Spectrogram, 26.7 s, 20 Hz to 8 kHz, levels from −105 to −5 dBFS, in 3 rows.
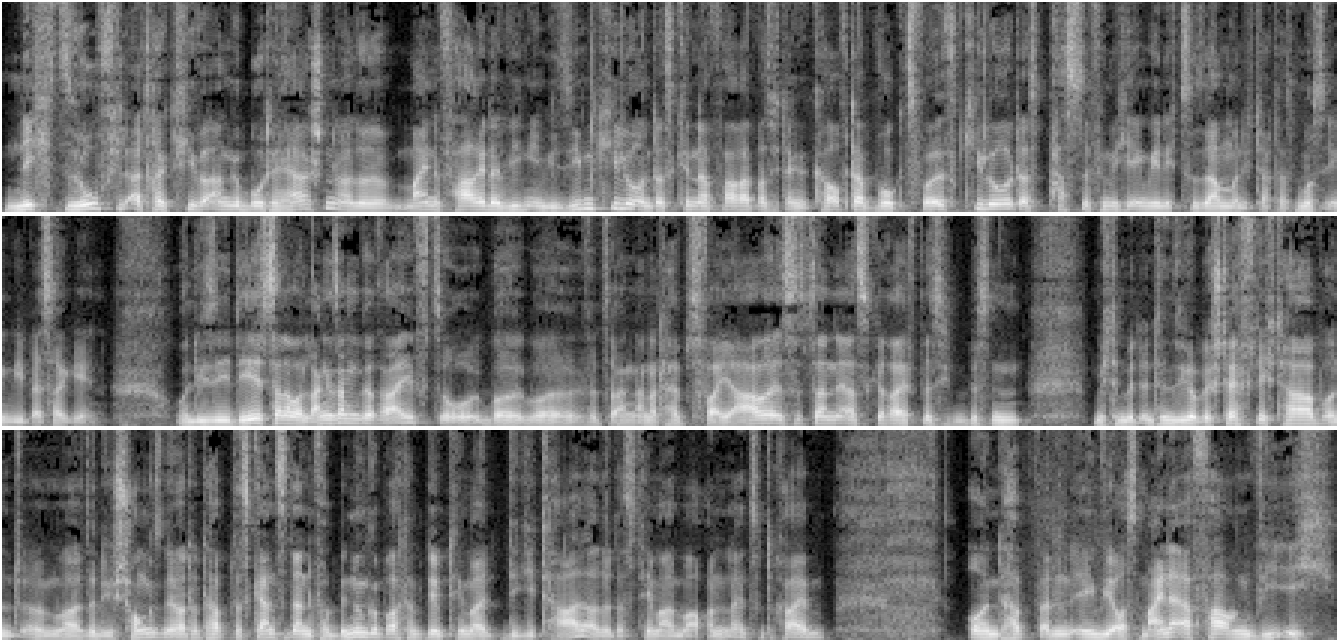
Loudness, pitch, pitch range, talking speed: -19 LUFS, 135 Hz, 125-145 Hz, 235 wpm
